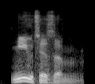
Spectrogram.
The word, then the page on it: mutism: British English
